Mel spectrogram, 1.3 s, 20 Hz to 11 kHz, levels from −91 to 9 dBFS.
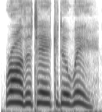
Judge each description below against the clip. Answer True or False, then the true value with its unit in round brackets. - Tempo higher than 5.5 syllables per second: False (5.3 syllables/s)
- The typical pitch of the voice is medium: False (275 Hz)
